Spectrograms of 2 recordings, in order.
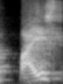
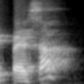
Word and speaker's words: पाइस: लेकिन सही मायने में वो पैसा नहीं बल्कि पाइस जो पहला वाला उसका उच्चारण जो है पाइस था लेकिन लोग उसे भी पैसा कह देते थे।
